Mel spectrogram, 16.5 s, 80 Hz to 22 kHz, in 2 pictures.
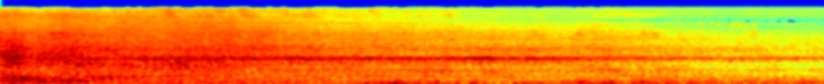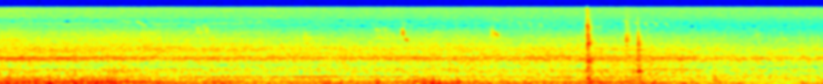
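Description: Electric multiple-unit train running away from the crossing, its noise fading steadily with a lingering high whine. Partway through, the EEG-3 barrier drives hum as the booms rise, and two sharp clunks come about two seconds before the end.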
